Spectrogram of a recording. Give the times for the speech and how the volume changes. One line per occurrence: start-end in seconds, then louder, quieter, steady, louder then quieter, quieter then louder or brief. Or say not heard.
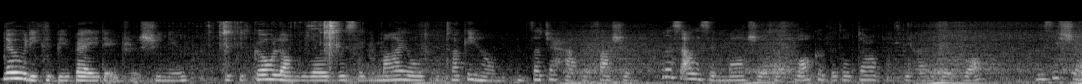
0.0-10.7 quieter.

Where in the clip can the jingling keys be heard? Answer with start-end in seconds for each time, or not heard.
2.0-3.4.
